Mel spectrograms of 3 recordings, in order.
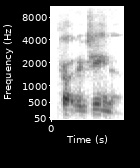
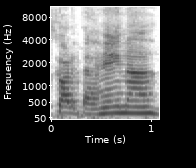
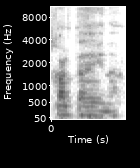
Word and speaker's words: Cartagena: Is it Carpena or is it Cartagena? I I don't know. It's Cartahena. The the um the G makes an H sound in Spanish. So, it's Kartahena.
